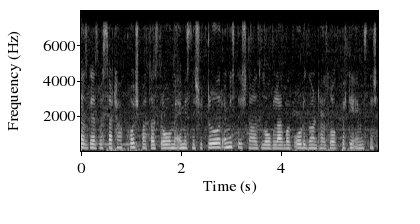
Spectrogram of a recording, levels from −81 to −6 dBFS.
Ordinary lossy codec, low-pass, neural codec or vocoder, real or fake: none; 7.2 kHz; none; real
